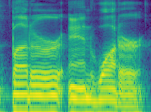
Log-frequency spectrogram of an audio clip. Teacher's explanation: Then in the last syllable t is actually a flap t as we see in words such as butter and water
